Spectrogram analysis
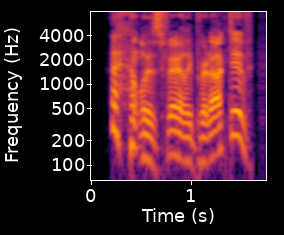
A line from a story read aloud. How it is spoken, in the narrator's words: I laughed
